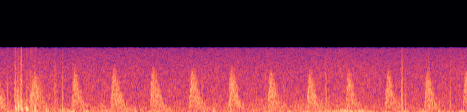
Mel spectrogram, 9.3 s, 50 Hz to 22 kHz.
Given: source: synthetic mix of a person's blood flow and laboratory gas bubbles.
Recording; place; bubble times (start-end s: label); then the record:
Doppler ultrasound of blood flow; subclavian vein
0.11-0.18 s: bubbles
0.28-0.75 s: bubbles
From the record:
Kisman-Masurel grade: 212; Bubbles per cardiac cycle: several, 3 to 8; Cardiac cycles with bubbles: 1 to 10%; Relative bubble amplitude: moderate (0.250 to 0.450); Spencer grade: 1 (occasional bubble signal discernible with the cardiac motion signal, with majority of cardiac periods free of bubbles); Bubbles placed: anywhere in the cardiac cycle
